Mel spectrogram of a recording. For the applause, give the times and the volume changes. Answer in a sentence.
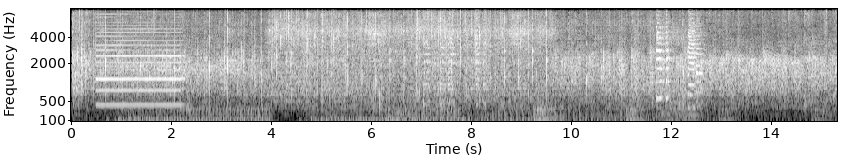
You can hear the applause from 0.0 to 15.2 s, at a steady volume.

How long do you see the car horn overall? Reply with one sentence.
You can hear the car horn for 5 seconds altogether.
